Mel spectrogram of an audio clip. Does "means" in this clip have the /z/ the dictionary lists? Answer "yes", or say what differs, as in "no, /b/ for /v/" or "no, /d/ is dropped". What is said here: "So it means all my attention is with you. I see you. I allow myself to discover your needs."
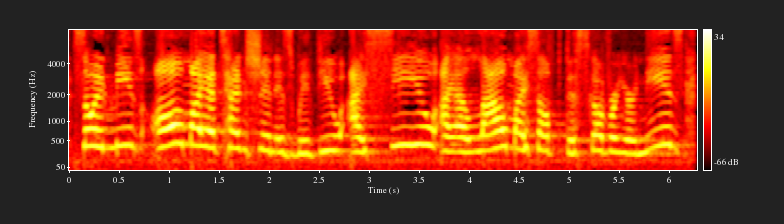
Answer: yes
